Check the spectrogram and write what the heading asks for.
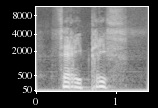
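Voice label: "ferriprief", Dutch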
